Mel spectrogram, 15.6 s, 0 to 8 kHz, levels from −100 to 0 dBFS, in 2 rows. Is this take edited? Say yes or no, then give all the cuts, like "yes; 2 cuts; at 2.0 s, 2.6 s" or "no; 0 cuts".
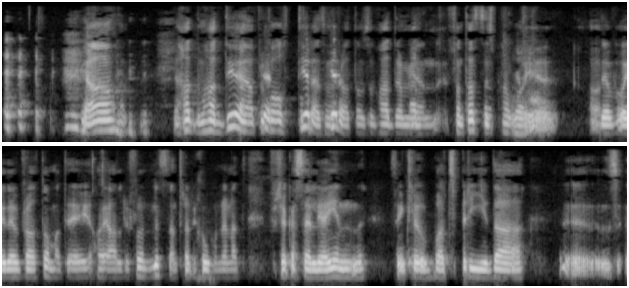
yes; 2 cuts; at 6.2 s, 7.5 s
